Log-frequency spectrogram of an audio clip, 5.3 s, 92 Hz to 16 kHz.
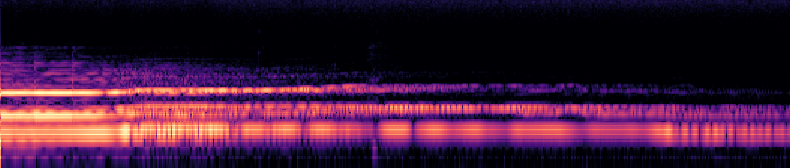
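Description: An electric guitar sounds a ringing harmonic at the 12th fret, then the whammy bar raises its pitch in a smooth upward bend as the tone sustains and slowly fades, alone and close.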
